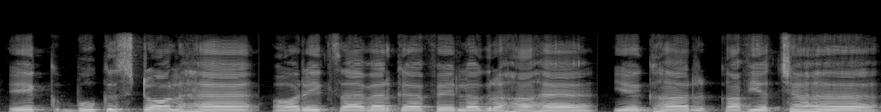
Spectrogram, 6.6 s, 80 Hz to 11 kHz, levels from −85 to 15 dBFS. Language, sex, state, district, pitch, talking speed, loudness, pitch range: Hindi, male, Bihar, Kishanganj, 160 Hz, 145 wpm, -17 LUFS, 155-170 Hz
